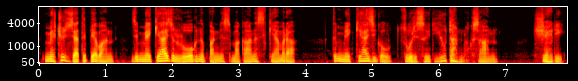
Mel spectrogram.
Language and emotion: Kashmiri, sad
